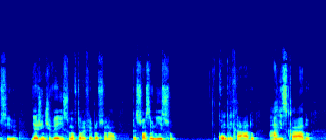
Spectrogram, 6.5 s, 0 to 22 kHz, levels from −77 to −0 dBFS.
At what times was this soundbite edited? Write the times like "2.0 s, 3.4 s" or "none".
1.3 s, 3.0 s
